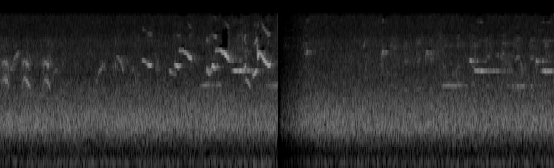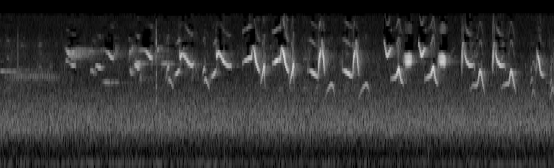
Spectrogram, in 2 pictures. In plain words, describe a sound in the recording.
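A small songbird sings high, quick chirping notes close by, growing louder and busier.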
